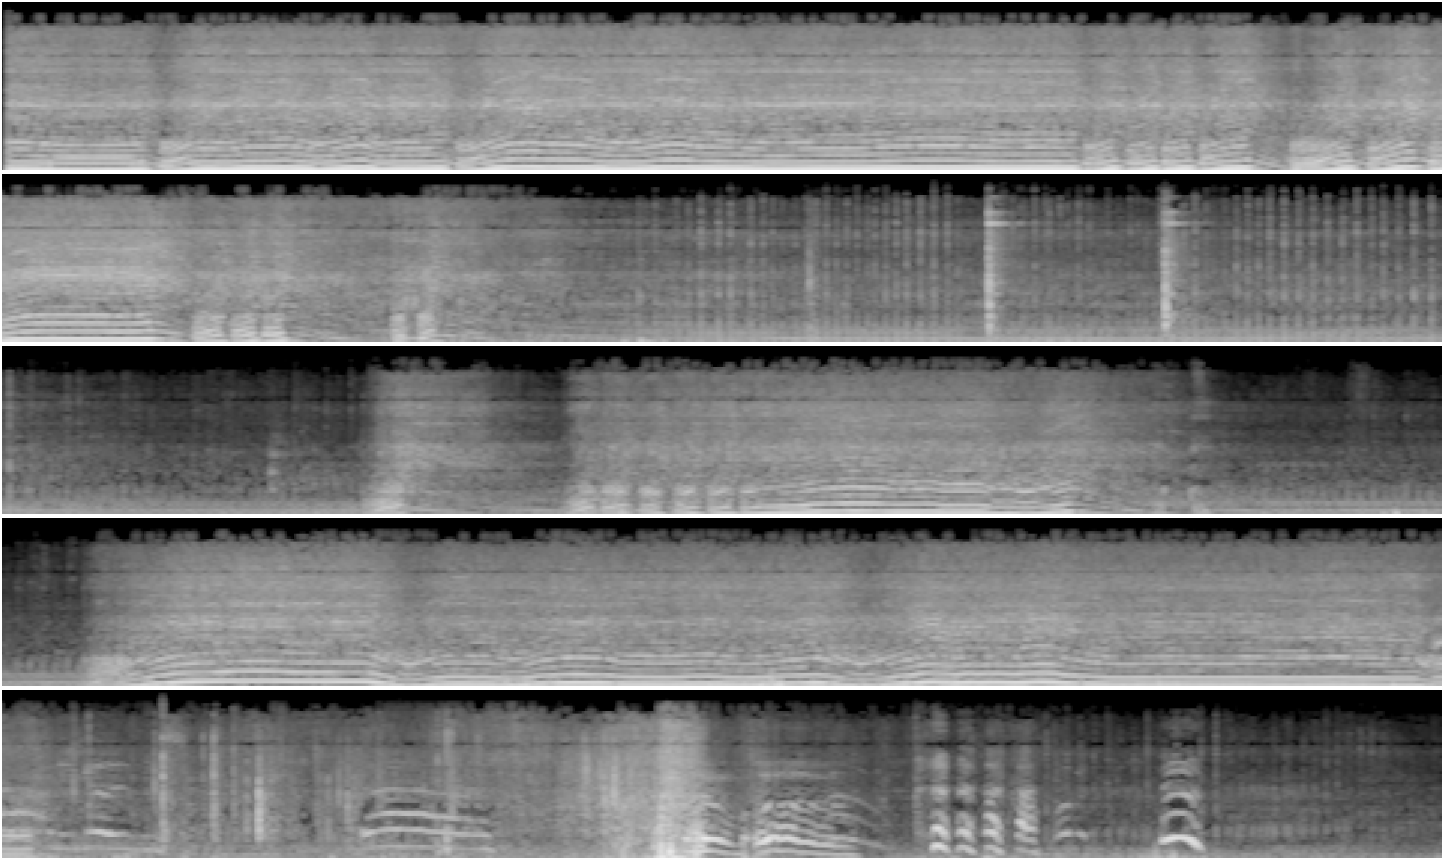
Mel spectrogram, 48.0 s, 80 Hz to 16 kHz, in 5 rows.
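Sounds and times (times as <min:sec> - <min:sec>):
chainsaw cutting into tree: 0:00.0 - 0:48.0
sharp cracks: 0:38.8 - 0:43.5.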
